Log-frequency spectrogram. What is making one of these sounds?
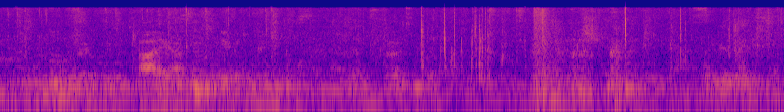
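Papers rustle on a table.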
